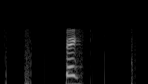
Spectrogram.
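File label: "dik1", Cantonese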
